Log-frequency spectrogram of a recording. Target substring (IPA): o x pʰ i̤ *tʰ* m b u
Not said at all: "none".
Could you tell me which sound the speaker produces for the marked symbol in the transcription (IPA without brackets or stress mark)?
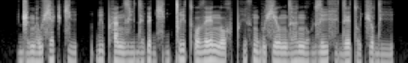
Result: θ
